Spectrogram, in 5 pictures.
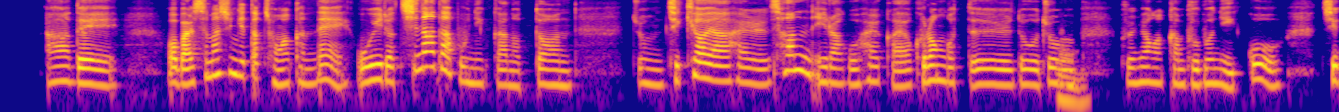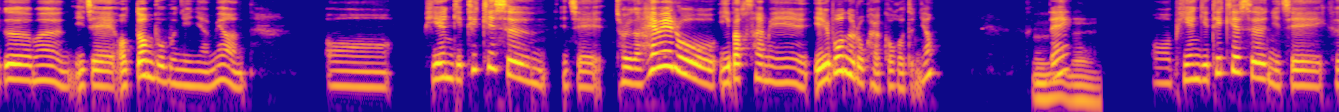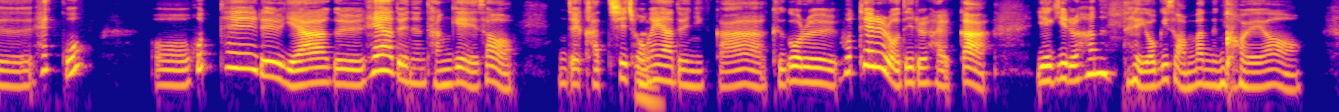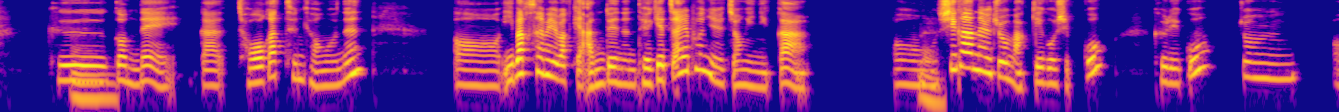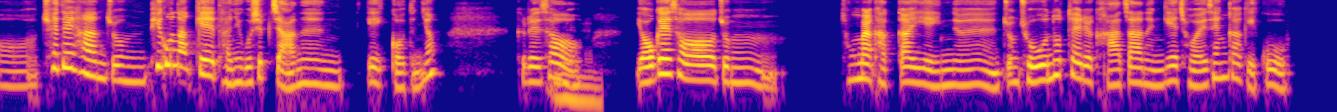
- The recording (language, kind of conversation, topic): Korean, advice, 여행 예산을 정하고 예상 비용을 지키는 방법
- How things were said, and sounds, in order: laughing while speaking: "하는데"; laughing while speaking: "거예요"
